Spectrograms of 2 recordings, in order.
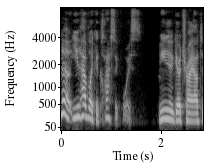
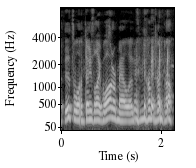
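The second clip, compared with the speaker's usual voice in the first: mock eating; 4 dB louder than usual.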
